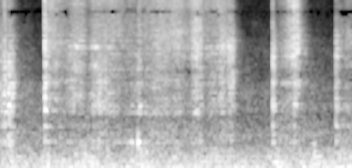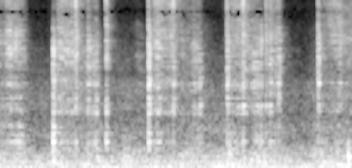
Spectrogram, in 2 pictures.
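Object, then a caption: Painted wooden plank sign. Long acrylic nails scratch and rub along the painted surface of a large, solid, flat wooden plank wall sign painted black with orange "Hocus Pocus" lettering. Bursts of dry, raspy scraping start and stop with brief pauses between strokes, over a steady low rumble.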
